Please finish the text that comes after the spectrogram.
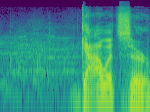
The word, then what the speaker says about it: Gozer: and two on Matthew Gozer Gozer rhymes with Howitzer hitting in the four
